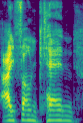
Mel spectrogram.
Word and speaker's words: iPhone X: glasses on Polar Express Apple actually pronounces it iPhone 10 uh there was a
